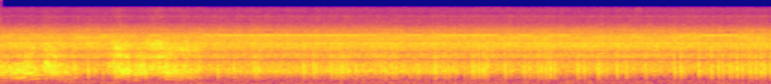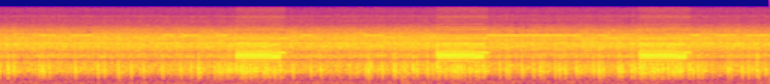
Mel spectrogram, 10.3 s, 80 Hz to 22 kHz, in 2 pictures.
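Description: NOAA Weather Radio broadcast through a Midland weather radio's small speaker: the voice reading the tornado warning's county list ends about a second in, leaving a steady hiss. Near the end come three short, identical digital data bursts about 1.4 s apart, the EAS/SAME end-of-message code that closes the warning broadcast.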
